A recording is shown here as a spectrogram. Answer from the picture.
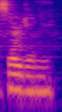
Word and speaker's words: Sojourner: Sojourner. Sojourner. Okay, that's how you say it, Sojourner.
